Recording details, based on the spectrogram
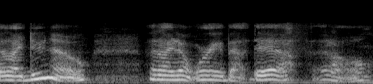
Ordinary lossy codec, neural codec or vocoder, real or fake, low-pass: AAC, 32 kbps; none; real; 7.2 kHz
